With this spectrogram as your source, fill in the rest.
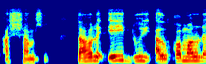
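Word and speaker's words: الشمس: এই হরফগুলো যেগুলো আছে যেগুলো লামটা উচ্চারণ হয় না, এই হরফগুলো আলিফ লামের পর আসার কারণে এই হরফগুলোকে বলে আল হুরুফুশ শামসিয়া। যেমন আশ-শামসু, আশ-শামসু, যেখানে শামসু অর্থ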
